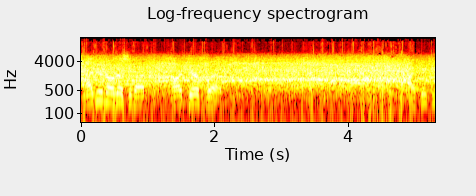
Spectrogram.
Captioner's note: applause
